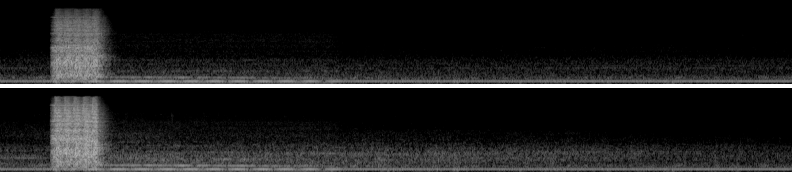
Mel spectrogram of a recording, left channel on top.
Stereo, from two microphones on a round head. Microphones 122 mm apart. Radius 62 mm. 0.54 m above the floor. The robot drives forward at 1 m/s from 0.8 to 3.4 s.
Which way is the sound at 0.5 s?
55° right (ahead or behind).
